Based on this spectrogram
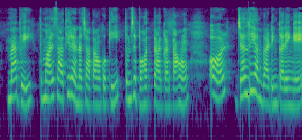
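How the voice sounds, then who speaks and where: Putting on a character voice in an extremely high pitch, a woman talks at a fairly quick pace. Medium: fan dub.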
